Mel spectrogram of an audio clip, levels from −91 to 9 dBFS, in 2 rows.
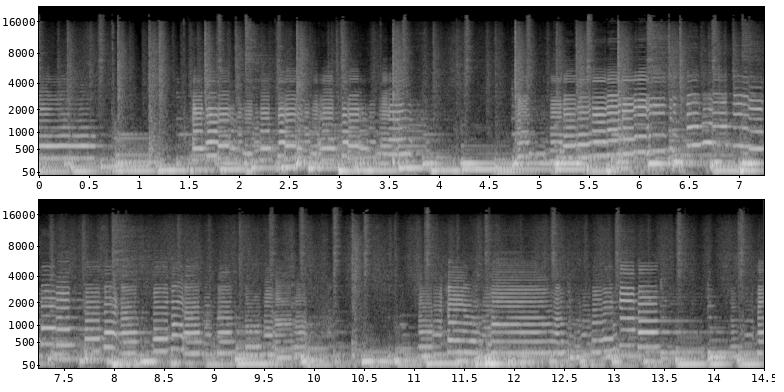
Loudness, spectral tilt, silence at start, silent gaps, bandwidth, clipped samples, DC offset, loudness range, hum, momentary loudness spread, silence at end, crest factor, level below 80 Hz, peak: -18 LUFS; -6.5 dB/octave; 0 s; none; 17.5 kHz; under 0.1%; under 0.1%; 3 LU; none; 5 LU; 0 s; 16 dB; -22 dBFS; -2 dBFS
